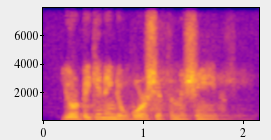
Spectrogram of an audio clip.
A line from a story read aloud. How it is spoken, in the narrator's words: he said coldly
